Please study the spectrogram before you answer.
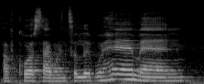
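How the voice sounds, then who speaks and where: A middle-aged woman born in Puerto Rico, a podcast guest telling her life story frankly, with plenty of ums and you-knows, on a desk boom mic in a small studio. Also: moderate pace, a little mellow, reverberant, a little hiss or hum. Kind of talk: candid life story in conversation. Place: small studio room with acoustic panels.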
